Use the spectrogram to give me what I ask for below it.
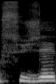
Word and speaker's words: sujet: Aquí tenemos una ET, como lo vemos aquí también en lo amarillo. Entonces, esto se va a pronunciar E. Sujet, sujet, au sujet d'un problème avec un ordinateur que j'ai acheté.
